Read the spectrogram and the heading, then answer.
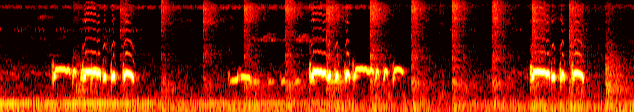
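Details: Lure song from a local zebra dove in ngayer nulop style: three bright stuttering coo phrases, the middle one longer with extra notes, spaced about two seconds apart, with faint clicks between.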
